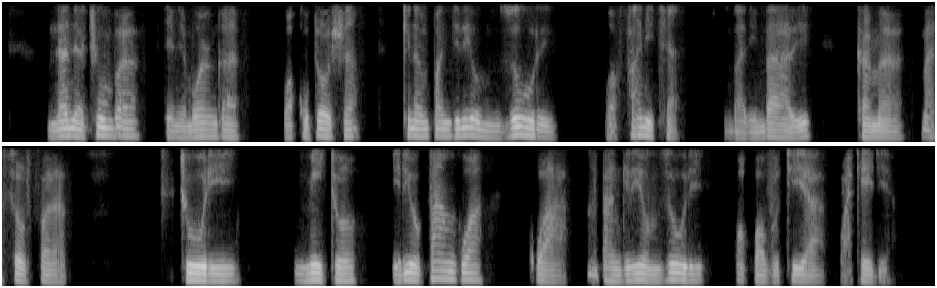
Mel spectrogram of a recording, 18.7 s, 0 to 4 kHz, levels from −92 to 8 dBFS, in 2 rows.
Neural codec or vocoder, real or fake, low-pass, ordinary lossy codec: codec, 16 kHz, 1.1 kbps, Voila-Tokenizer; fake; 3.6 kHz; AAC, 32 kbps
